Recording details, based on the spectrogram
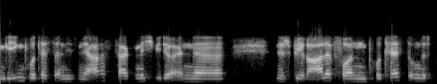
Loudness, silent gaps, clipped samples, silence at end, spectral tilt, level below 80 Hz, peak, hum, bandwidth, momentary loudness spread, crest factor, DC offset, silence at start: -19 LUFS; none; under 0.1%; 0.1 s; -3 dB/octave; -82 dBFS; -4 dBFS; none; 8.6 kHz; 8 LU; 18 dB; under 0.1%; 0 s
